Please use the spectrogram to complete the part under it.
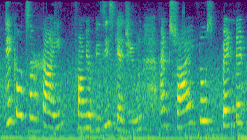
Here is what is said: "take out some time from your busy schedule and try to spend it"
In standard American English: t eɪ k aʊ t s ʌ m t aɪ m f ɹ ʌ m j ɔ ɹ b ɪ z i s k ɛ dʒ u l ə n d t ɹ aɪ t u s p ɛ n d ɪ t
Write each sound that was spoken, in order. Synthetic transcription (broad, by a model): t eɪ k aʊ t s ʌ m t aɪ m f ɹ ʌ m j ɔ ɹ b ɪ z i s k ɛ dʒ u l ə n d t ɹ aɪ t u s p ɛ n d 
